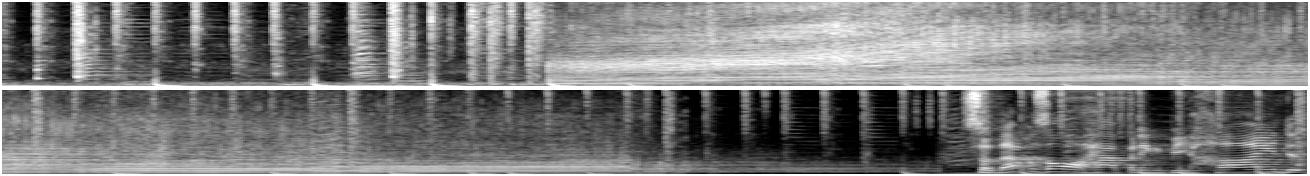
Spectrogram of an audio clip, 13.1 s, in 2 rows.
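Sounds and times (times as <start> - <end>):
car engine revving high: 2.7 - 10.9.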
